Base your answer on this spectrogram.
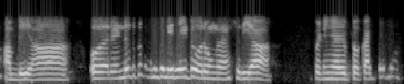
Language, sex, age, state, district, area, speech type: Tamil, female, 30-45, Tamil Nadu, Tiruvallur, urban, conversation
